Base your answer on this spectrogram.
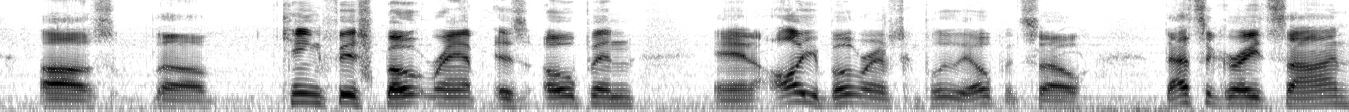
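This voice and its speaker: On a very clean recording with a silent background, a man with a fairly high pitch speaks at a moderate pace. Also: ordinary pitch variation. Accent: slight Louisiana. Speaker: fishing charter captain and video host. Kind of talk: casual vlog narration.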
